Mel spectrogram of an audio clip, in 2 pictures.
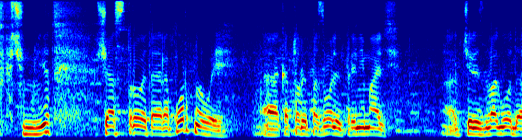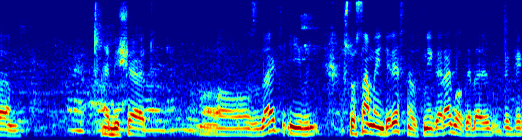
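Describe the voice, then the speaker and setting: A man from Siberia being interviewed outdoors in the shade, answering slowly with many pauses, fillers and restarts. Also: mid-range voice. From Russia (Siberia). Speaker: interviewee, expat businessman. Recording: outdoor crowd noise behind.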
